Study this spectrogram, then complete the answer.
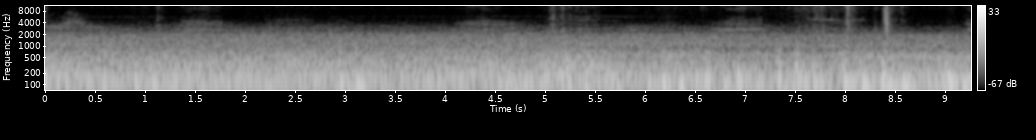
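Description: A car engine hums steadily with a low road rumble from inside the car.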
